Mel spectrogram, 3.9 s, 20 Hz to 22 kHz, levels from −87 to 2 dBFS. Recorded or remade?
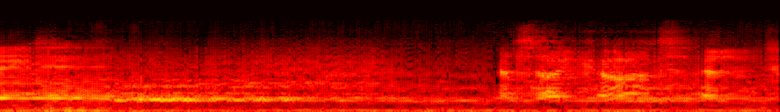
remade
